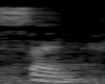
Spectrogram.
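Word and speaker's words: 伞: a friend in Chinese the word umbrella is pronounced as sign and it literally means as a breakup or separation so offering an umbrella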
